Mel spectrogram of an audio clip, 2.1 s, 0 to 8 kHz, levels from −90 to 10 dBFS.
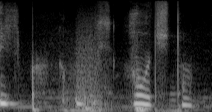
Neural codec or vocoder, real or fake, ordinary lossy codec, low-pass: codec, 16 kHz, 1 kbps, X-Codec, HuBERT features, trained on balanced general audio; fake; none; none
